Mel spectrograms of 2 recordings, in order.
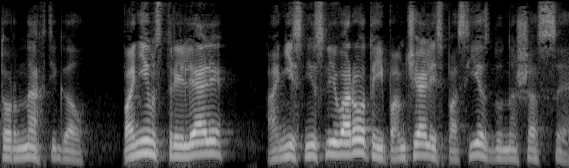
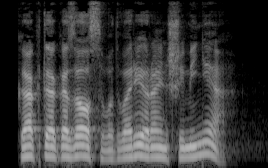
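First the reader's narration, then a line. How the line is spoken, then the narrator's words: Stern question. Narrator (Russian): строго спросил Том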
